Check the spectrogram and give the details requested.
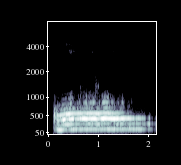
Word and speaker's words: ओम: Lips normal condition में रखने हैं। जैसे ब्रश करते हैं वैसे और उच्चारण करना है।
